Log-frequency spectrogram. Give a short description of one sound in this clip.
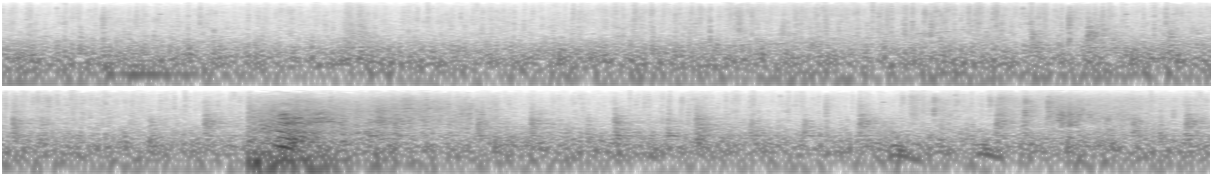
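Footsteps run across a hard stone floor.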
